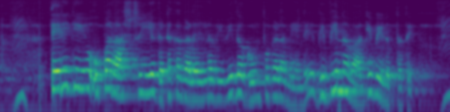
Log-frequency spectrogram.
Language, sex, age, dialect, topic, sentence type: Kannada, female, 41-45, Coastal/Dakshin, banking, statement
